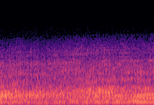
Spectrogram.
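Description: A small airplane circling to buzz a pack of wolves, its engine droning loudly and steadily throughout, a thick low rumble with a constant buzzing tone and no change in pitch, and no voices.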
